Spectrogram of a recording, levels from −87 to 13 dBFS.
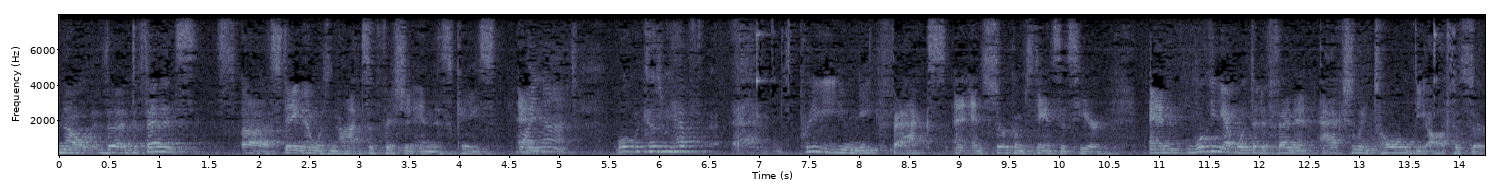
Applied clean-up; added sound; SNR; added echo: none; none; none; none.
